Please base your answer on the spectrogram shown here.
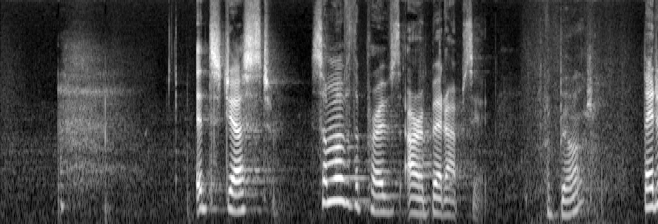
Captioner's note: sighing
